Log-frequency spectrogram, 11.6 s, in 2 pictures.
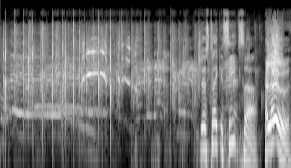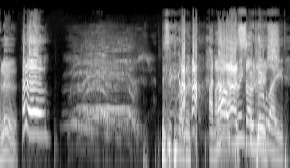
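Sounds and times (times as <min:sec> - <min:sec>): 
audience clapping hands: 0:00.0 - 0:05.5
speech: 0:04.0 - 0:06.2, 0:09.0 - 0:11.6
laughter: 0:09.0 - 0:11.6.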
